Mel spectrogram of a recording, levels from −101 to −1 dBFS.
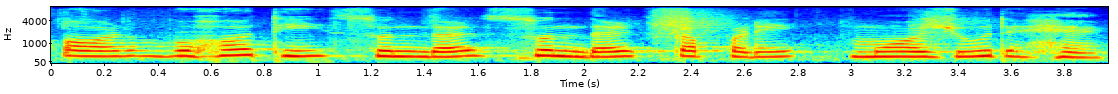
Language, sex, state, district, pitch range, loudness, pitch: Hindi, female, Bihar, West Champaran, 235-265 Hz, -14 LUFS, 255 Hz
